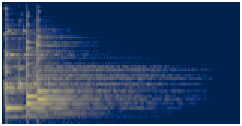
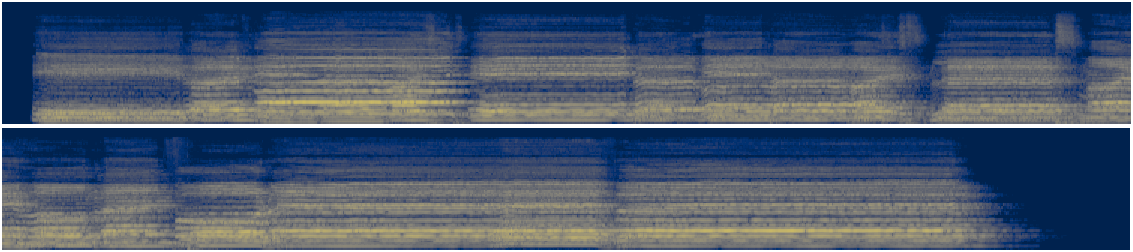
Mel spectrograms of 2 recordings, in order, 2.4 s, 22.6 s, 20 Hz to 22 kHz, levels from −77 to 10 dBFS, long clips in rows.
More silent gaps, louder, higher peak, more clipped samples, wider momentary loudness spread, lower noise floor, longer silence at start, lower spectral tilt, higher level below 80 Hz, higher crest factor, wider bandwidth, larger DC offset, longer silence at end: neither; about the same, -14 LUFS vs -16 LUFS; about the same, -2 dBFS vs 0 dBFS; neither; first, 26 LU vs 10 LU; second, -58 dBFS vs -82 dBFS; second, 0.05 s vs 0.3 s; second, 1.5 dB/octave vs -4.5 dB/octave; second, -66 dBFS vs -56 dBFS; about the same, 18 dB vs 16 dB; first, over 20 kHz vs 15.5 kHz; neither; about the same, 1.35 s vs 1.35 s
